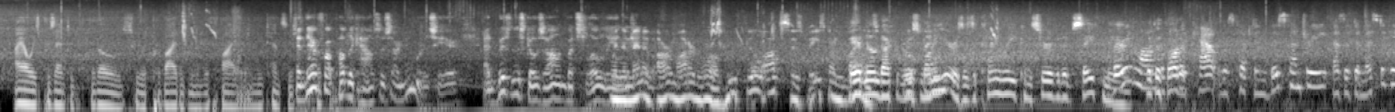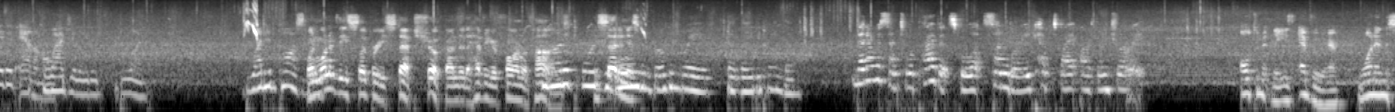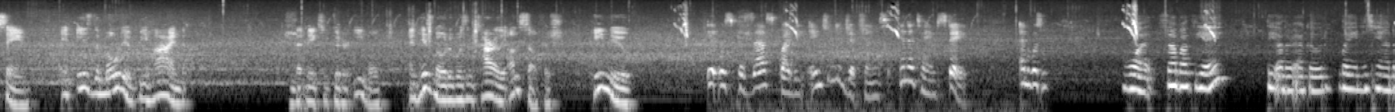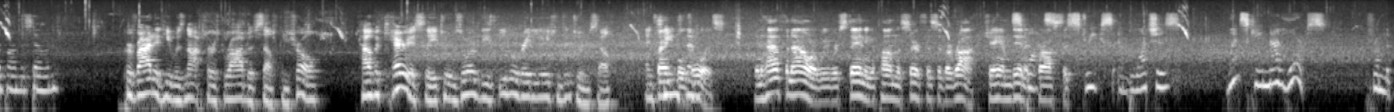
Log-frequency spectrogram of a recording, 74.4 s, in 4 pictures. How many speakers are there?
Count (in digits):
10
